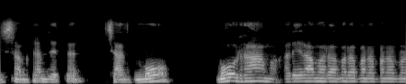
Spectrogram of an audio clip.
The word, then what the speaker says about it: Rama: And sometimes we have the tendency to say Hare Ram, Hare Ram. But normally it's Rama, not Rama, but Rama, because there is 32 syllable.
